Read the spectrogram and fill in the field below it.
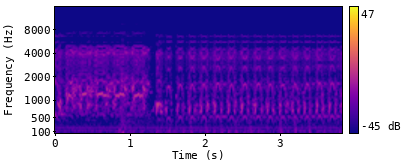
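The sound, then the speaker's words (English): A toy kookaburra's electronic chirping call plays loud, opening with a harsh squawk before breaking into rapid, rhythmic cackling bursts that continue steadily, with no voices. “But also, it speaks. It chirps.”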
